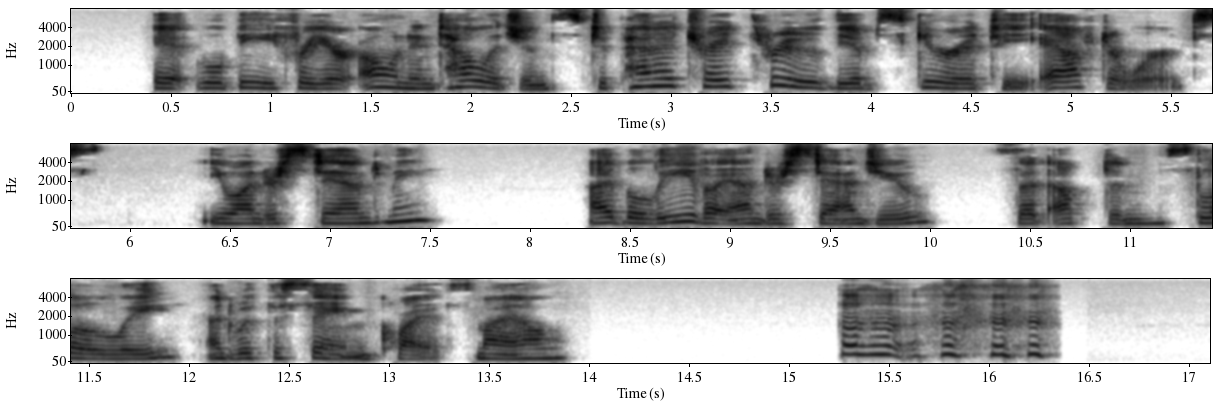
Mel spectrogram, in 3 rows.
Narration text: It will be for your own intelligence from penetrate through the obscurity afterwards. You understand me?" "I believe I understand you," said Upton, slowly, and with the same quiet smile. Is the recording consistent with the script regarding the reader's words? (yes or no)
no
